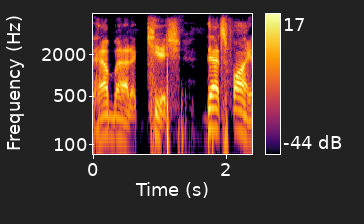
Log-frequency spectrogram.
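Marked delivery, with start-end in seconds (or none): 0.0-1.3 mock-drunk slur, lower and slower. Retelling a clumsy come-on during an interview: drunk Joe Namath impression. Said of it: "you're completely drunk and you say".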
